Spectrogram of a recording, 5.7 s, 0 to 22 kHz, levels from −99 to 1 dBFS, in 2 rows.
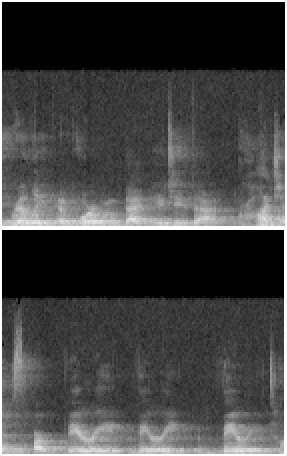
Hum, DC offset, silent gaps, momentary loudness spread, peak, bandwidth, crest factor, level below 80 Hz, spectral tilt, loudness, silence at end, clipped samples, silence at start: none; under 0.1%; none; 9 LU; -2 dBFS; 14.5 kHz; 16 dB; -52 dBFS; -5.5 dB/octave; -19 LUFS; 0 s; under 0.1%; 0 s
